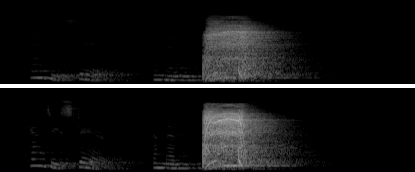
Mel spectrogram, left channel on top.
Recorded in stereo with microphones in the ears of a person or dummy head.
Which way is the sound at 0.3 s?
40° right (ahead or behind).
